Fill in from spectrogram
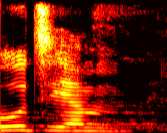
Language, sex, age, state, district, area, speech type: Tamil, female, 18-30, Tamil Nadu, Thanjavur, rural, read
